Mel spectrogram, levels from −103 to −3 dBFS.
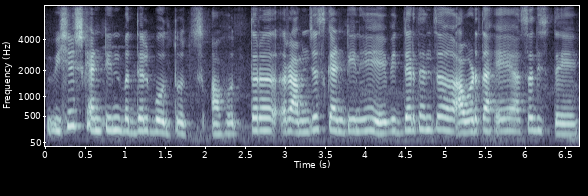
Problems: constant background noise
